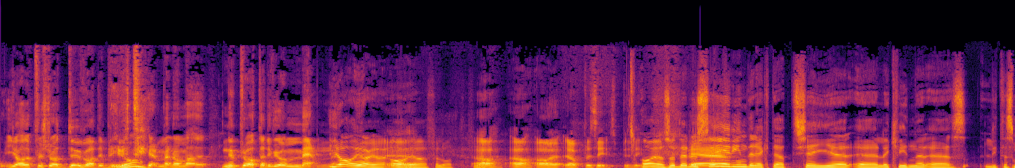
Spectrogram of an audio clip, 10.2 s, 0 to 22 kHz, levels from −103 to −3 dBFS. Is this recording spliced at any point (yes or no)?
no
